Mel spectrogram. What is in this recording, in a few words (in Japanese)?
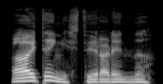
逃げる1, クール系ボイス; 戦闘ボイス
